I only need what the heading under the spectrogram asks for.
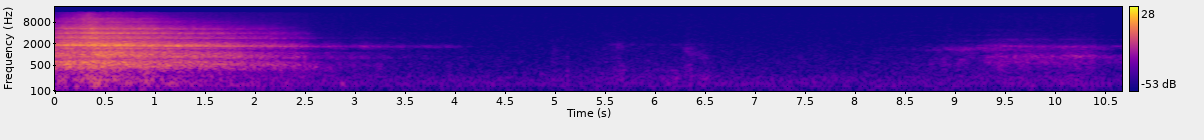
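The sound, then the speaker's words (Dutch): A person breathes out on a hissed F sound. The loud, breathy exhale fades over a couple of seconds, followed by a long quiet stretch and then a softer breath near the end. “Adem in. En adem uit op een F.”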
